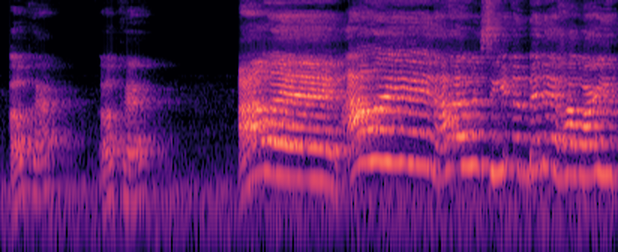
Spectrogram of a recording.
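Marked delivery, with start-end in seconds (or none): 2.0-5.1 high, loud, thrilled call to a friend; light up and shout his name; overjoyed hello to a friend; excited greeting. Real, not acted.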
